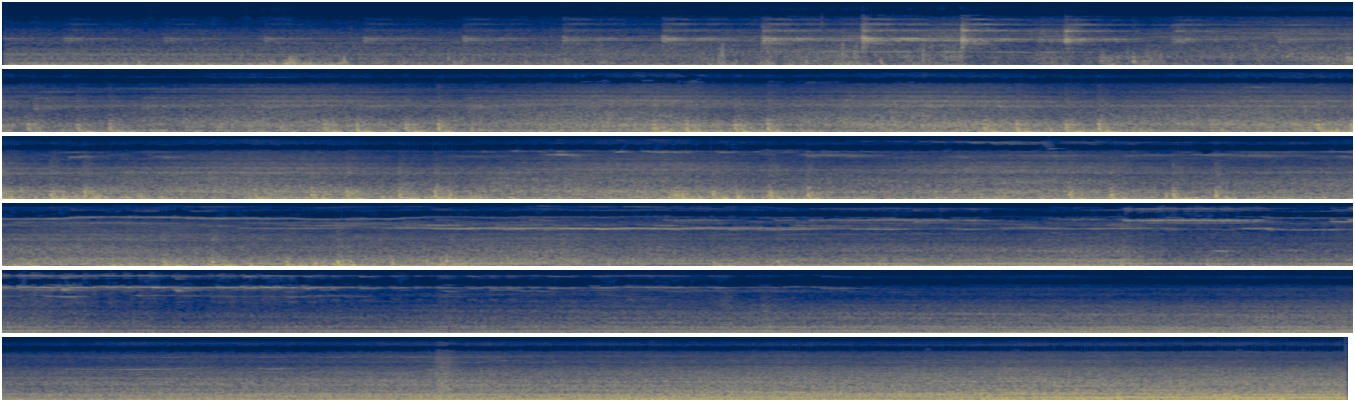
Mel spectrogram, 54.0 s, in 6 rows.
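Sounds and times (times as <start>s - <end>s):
train wheels rumbling on rails: 0.0s - 54.0s
high wheel squeal: 20.9s - 42.3s, 45.4s - 48.8s.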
